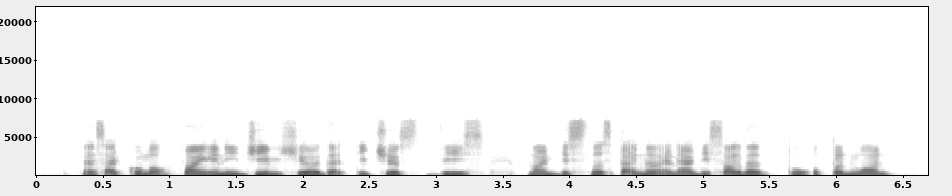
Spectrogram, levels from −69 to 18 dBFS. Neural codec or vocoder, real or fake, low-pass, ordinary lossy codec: codec, 16 kHz, 1 kbps, FunCodec, trained on Chinese and English, 50 frames a second; fake; 7.2 kHz; none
